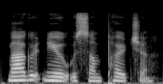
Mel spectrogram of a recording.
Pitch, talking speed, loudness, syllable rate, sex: 175 Hz, 220 wpm, -17 LUFS, 6.1 syllables/s, female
